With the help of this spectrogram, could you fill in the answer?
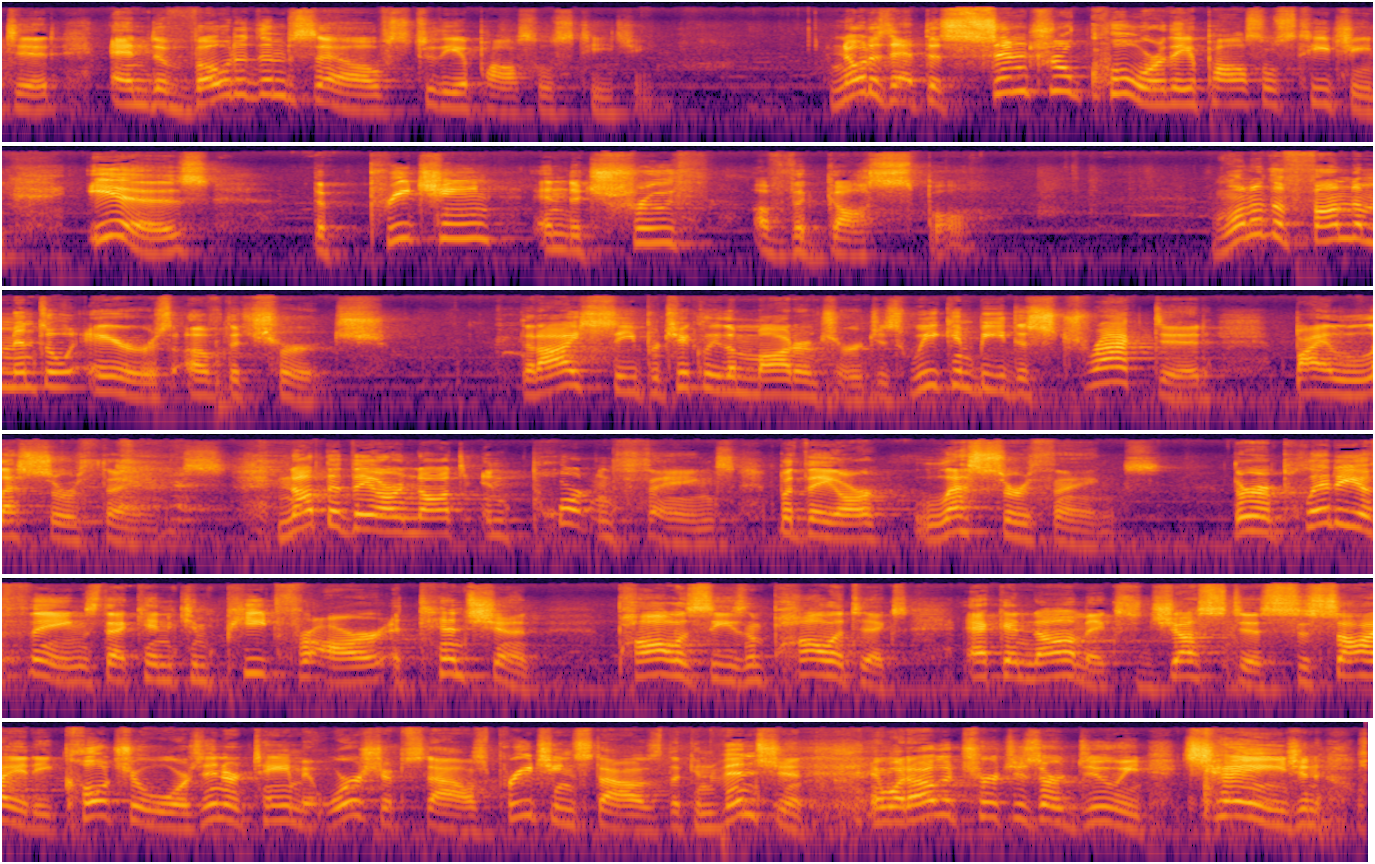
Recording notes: Sermon preached at Trinity Baptist Church on November 20, 2022 during morning worship.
